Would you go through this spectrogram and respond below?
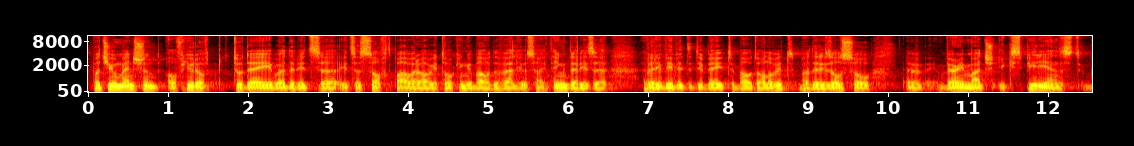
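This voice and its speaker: A man speaking as a conference panelist, talking deliberately and often restarting his phrases. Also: fairly low pitch. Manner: deliberate, with frequent restarts and fillers. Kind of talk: panel discussion remarks. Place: large conference hall. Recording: long reverb of a large hall.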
